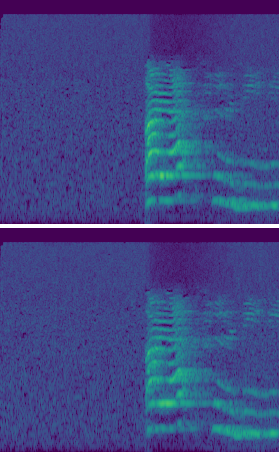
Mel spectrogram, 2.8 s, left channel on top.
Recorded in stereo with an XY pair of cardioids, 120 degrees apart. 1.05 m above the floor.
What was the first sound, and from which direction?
A child speaking, 50° left.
